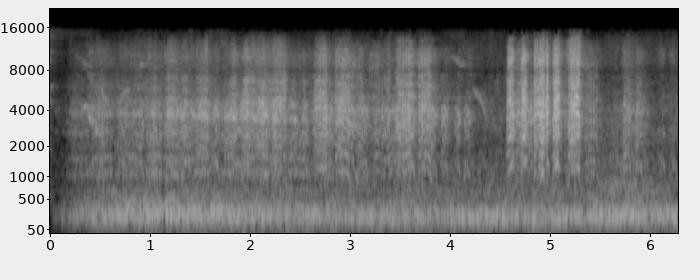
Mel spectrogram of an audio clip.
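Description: Outdoor nature ambience among trees: dense, high-pitched, rapidly pulsing wildlife calls run throughout and grow louder for a moment about four and a half seconds in.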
